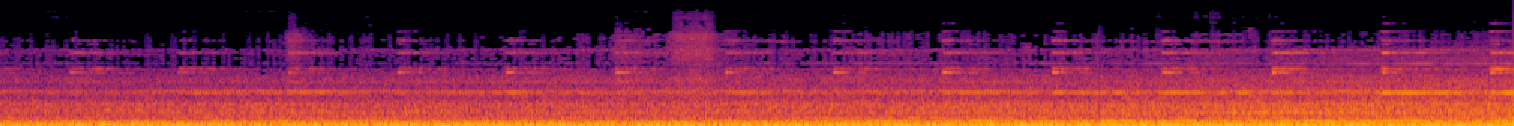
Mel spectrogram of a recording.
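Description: Diesel freight locomotives running past at close range, a deep steady engine rumble mixed with the noise of steel wheels on rail. A short high ding repeats evenly about every two-thirds of a second over it.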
